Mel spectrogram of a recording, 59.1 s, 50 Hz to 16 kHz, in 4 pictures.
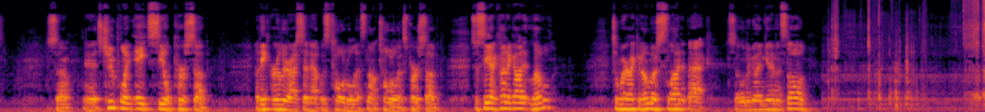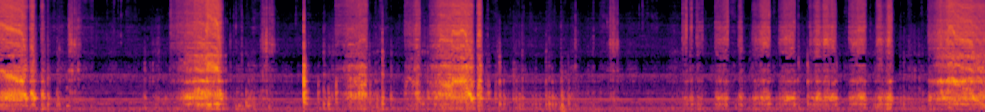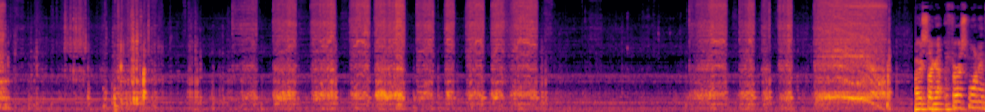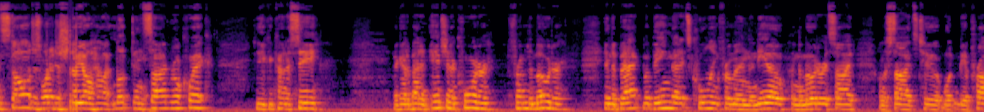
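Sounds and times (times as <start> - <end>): cordless drill driving screws: 14.4 - 16.0, 17.3 - 18.9, 19.8 - 22.4, 25.0 - 29.9, 33.0 - 37.8, 39.8 - 43.0.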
